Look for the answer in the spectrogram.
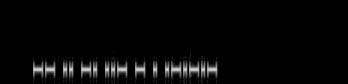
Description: Morse code, heard as a keyed tone, about 40 wpm, 700 Hz. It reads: MINUTE.
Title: 4x Word-Spacing - Sentences from Top 500 Words - 40wpm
